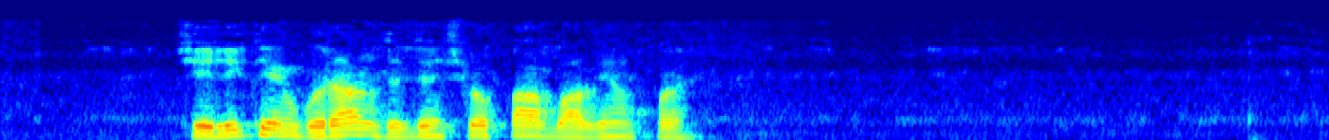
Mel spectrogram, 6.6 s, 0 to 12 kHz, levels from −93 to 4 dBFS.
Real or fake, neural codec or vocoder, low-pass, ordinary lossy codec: fake; codec, 16 kHz, 8 kbps, FunCodec, trained on LibriTTS, 25 frames a second; 7.2 kHz; AAC, 32 kbps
